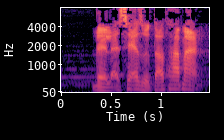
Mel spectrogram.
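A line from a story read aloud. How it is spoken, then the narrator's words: Masked man shouting. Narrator (Vietnamese): hắn bịt kín mặt quát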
